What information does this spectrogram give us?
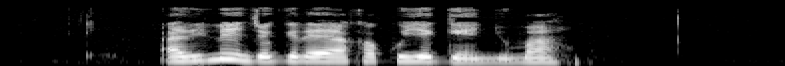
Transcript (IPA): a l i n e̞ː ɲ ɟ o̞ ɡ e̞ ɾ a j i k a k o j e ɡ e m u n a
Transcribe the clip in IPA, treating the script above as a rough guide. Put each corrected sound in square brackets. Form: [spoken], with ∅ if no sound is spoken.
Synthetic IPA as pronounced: a l i n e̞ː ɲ ɟ o̞ ɡ e̞ ɾ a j [a] k a k [u] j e ɡ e [ɲ] u [m] a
